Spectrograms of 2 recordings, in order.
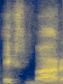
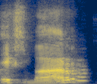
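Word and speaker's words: x̄: berikut nih rumusnya adalah x bar ini bacanya adalah x bar ya guys barat rata-rata seperti ini ini bacalah eksbar Yes bacanya Ya eksbar = Sigma Sigma bacaannya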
